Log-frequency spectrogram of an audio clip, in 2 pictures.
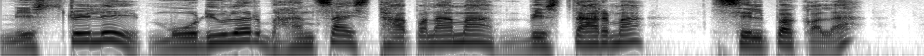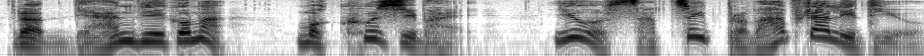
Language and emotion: Nepali, happy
